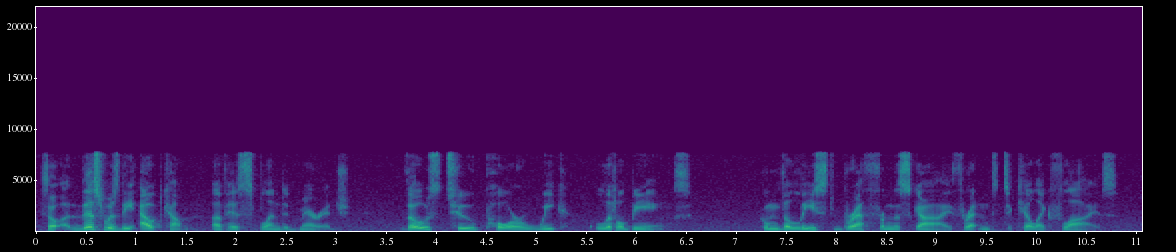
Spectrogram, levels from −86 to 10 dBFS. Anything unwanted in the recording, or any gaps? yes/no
no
